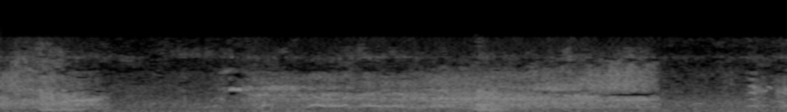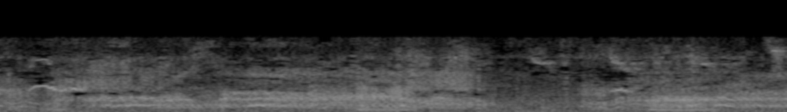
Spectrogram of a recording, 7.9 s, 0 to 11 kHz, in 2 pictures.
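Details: White stork adults clattering at the nest on an evening in late June 2010 while swapping care duties and feeding; dense rattling bursts of a few seconds each, interrupted by brief gaps, with thin tonal squeaks between.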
